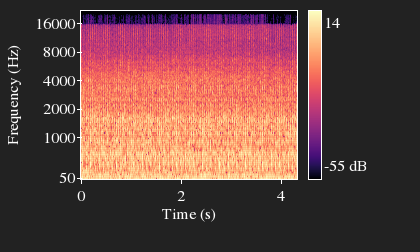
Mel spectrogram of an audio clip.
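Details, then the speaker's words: Land Rover Defender 300TDI diesel idling evenly with no squeal after WD-40 was sprayed on the alternator, whose loose roller bearing the owner thinks caused the squeaky noise. "So basically I'm not sure why, but the roller bearing is actually loose, and then it's creating that noises. So it's gone now, just using this."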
